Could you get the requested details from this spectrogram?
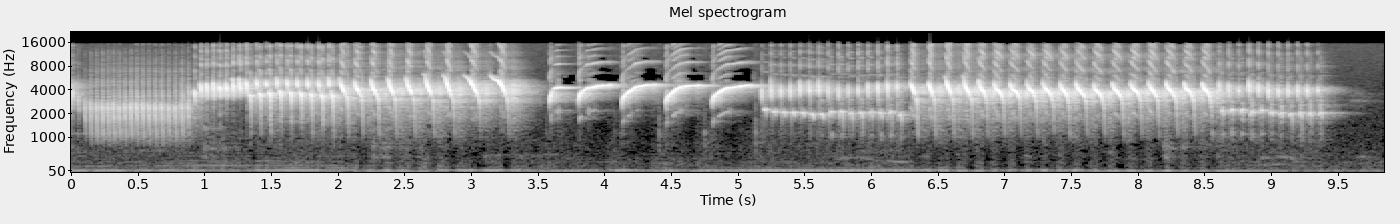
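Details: Canary song of fast rolling trills, a run of repeated upward-hooked whistles, then long rapid buzzy rolls, loud and continuous.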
